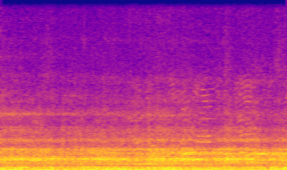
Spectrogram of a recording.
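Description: Electric commuter train running steadily on open track, heard from inside the driver's cab: an even rumble of wheels on rail with a faint steady hum of tones over it.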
